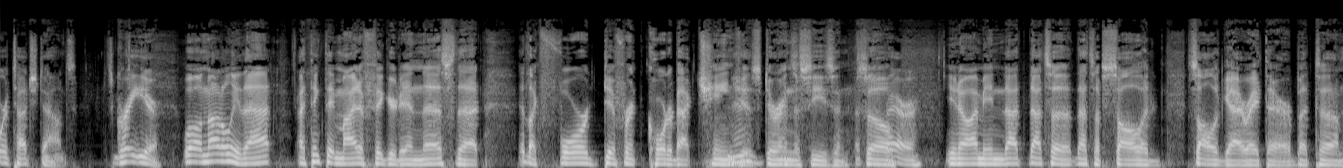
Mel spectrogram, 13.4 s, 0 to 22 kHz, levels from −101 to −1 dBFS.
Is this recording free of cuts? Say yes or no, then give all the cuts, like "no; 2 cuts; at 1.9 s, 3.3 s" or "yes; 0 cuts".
no; 2 cuts; at 11.0 s, 11.8 s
